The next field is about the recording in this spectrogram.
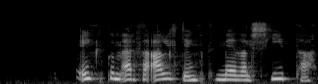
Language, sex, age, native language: Icelandic, female, 20-29, Icelandic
